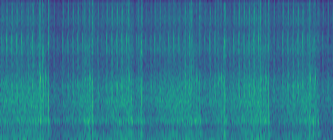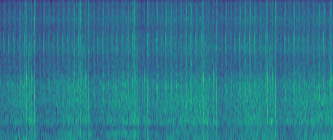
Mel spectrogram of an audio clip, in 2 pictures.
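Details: Enjomor model engine running well: crisp single firing pops roughly once a second, evenly spaced with quiet coasting between, over background hiss from highway and alley traffic plus chatting; normal hit-and-miss running.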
